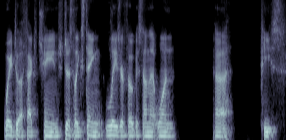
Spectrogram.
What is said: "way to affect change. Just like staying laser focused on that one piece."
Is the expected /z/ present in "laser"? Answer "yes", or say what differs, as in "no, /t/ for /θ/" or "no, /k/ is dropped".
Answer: yes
